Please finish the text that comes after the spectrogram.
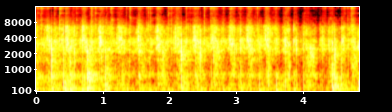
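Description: Mawa cake batter with baking powder being stirred in a bowl, a close rhythmic series of spoon scrapes and soft clacks repeating steadily without any talk.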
